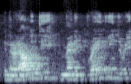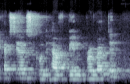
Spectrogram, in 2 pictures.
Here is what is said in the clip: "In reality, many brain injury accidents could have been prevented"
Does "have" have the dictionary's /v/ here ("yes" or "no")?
yes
